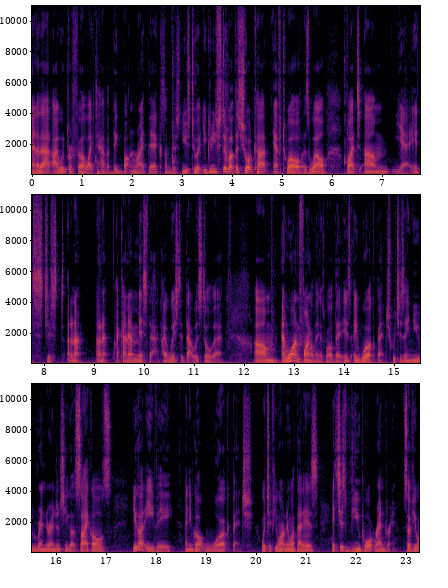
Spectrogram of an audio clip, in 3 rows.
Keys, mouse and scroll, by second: 2.5 click, 3.7 F12, 8.8 click, 12.3 click, 13.2 click, 14.7 click, 16.4 click, 17.7 click, 21.0-21.4 scroll down 1, 21.4-22.0 scroll up 1, 22.0-22.4 scroll down 4, 23.0 KP_0.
